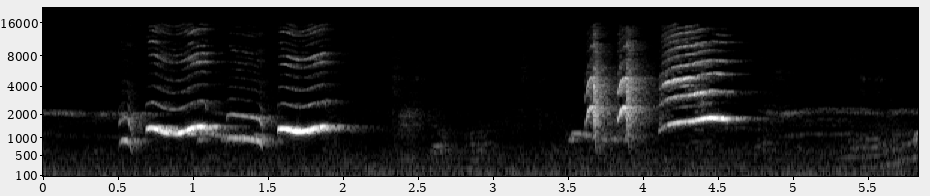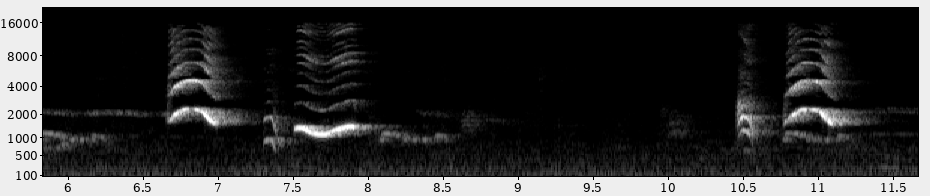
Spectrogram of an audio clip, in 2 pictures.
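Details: Laughingthrush singing in loud bursts of rich whistled phrases, each a steep downslurred or looping note around two to four seconds apart, with a steady faint high tone and quiet pauses between.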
